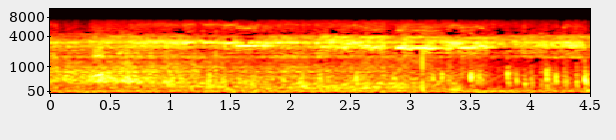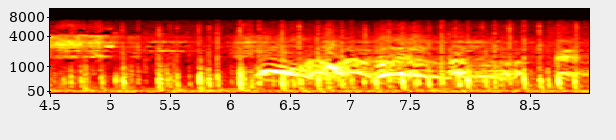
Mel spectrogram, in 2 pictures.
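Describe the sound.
A locomotive running, loud and continuous, with a steady rumble and a sustained tone through the first half, then heavier irregular clattering and clanking of wheels and metal.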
